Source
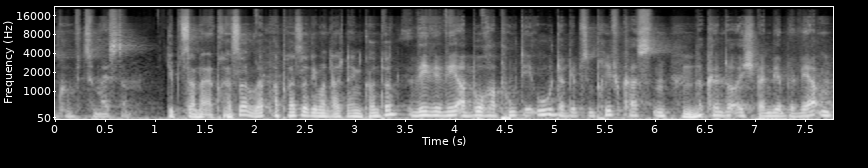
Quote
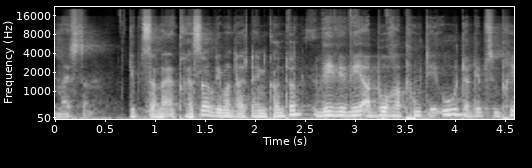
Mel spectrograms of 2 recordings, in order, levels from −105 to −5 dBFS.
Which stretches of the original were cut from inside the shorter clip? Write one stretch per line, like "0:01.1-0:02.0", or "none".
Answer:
0:02.0-0:02.5

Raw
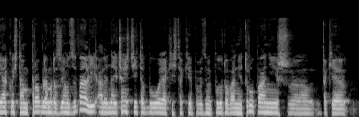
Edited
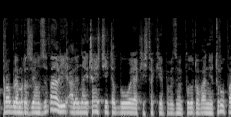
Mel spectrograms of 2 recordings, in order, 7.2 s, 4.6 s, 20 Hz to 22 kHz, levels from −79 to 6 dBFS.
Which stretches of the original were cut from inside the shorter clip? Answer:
none

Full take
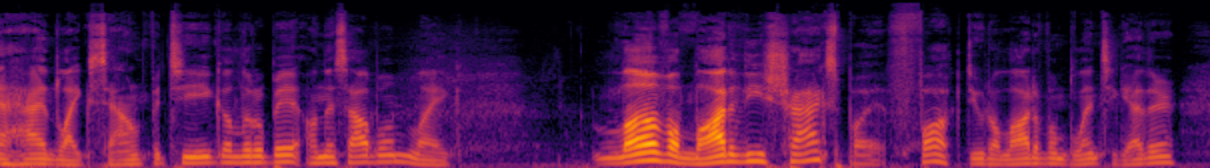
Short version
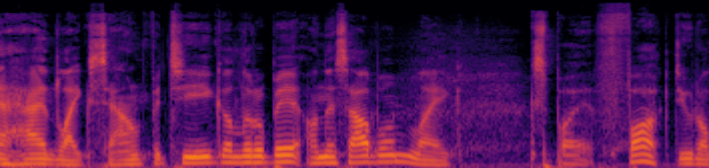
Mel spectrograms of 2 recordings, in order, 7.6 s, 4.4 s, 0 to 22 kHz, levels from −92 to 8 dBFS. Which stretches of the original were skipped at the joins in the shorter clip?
0:03.3-0:05.2

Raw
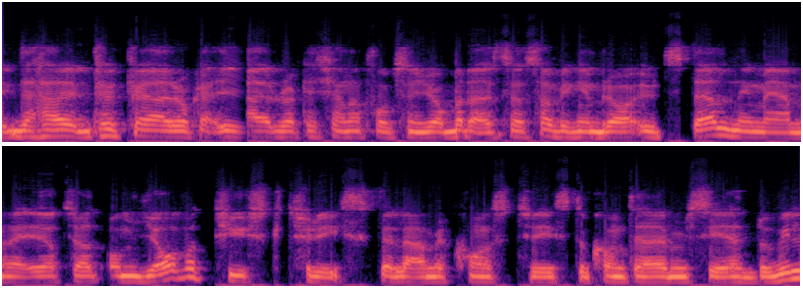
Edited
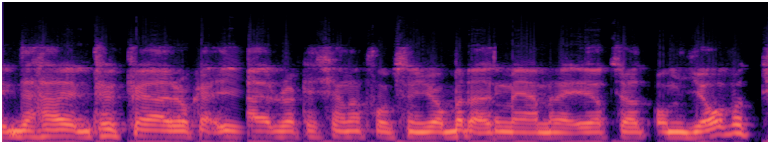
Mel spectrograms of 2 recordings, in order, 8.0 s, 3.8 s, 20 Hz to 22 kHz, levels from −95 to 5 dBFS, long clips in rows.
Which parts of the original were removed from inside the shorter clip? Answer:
0:02.5-0:03.7

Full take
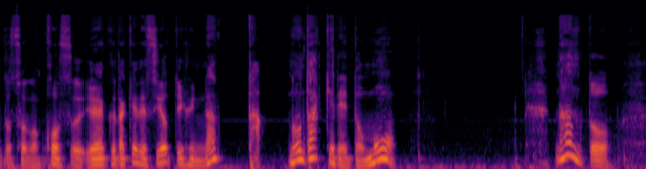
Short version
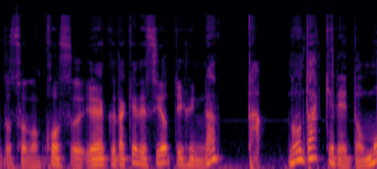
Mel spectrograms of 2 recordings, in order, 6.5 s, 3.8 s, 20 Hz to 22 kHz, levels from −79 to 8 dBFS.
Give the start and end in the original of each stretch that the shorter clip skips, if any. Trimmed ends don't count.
none

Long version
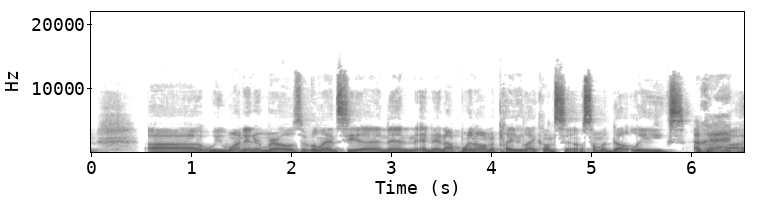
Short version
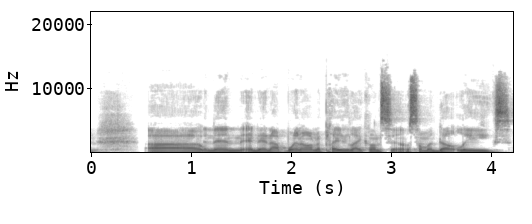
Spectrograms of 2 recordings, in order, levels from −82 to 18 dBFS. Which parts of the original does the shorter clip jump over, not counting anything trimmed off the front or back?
0:01.1-0:02.9

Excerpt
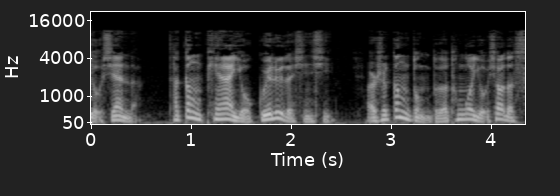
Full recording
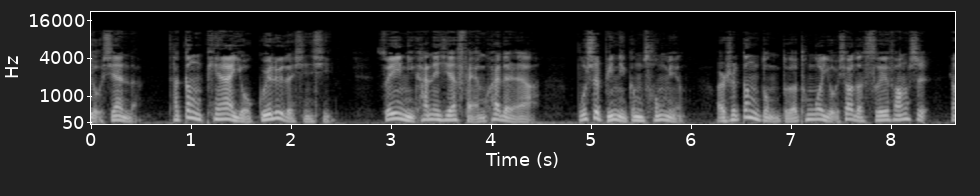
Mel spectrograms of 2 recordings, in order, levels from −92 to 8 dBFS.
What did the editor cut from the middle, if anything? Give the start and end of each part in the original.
0:02.7-0:06.2

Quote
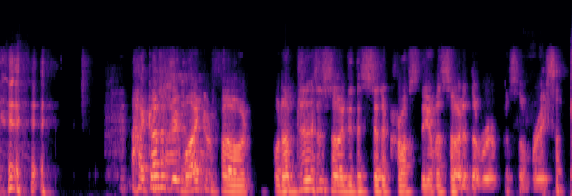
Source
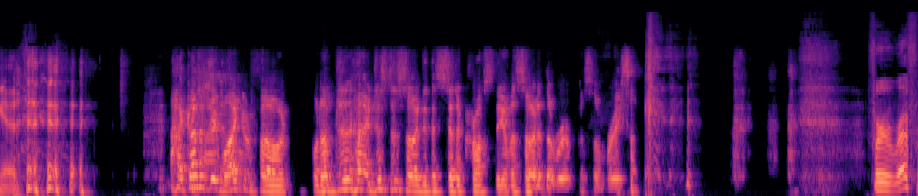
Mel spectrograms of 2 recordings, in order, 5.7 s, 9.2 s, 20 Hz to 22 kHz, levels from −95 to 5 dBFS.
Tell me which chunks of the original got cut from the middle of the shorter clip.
0:03.5-0:03.9

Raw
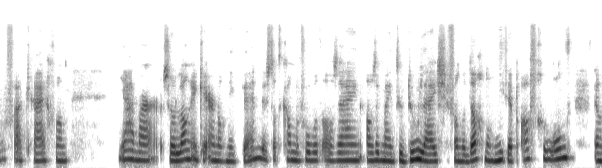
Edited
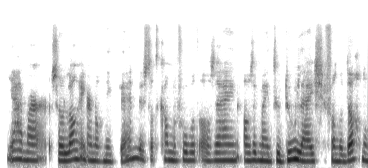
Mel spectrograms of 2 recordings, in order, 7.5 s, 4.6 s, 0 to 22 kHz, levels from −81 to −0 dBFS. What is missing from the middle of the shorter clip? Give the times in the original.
0:02.5-0:02.6

